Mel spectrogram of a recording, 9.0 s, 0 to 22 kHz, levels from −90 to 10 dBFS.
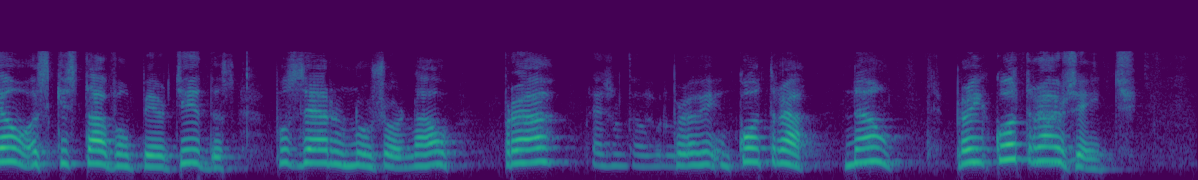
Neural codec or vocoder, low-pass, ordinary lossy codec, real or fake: none; none; none; real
